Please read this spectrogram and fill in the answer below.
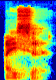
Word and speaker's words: ISA: is instruction set architecture often abbreviated isa and sometimes pronounced isa it's the most important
